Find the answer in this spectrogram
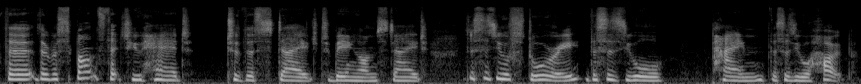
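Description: A woman's voice: mid-range voice, slow pace, hardly any pauses. A woman hosting a radio arts programme, presenting and interviewing. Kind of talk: broadcast arts interview with scripted introduction.

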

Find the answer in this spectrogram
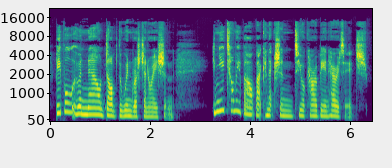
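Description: A woman hosting a news podcast, reading scripted narration and asking guests clear, measured questions. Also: medium pitch, no room sound, studio quality. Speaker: podcast host.

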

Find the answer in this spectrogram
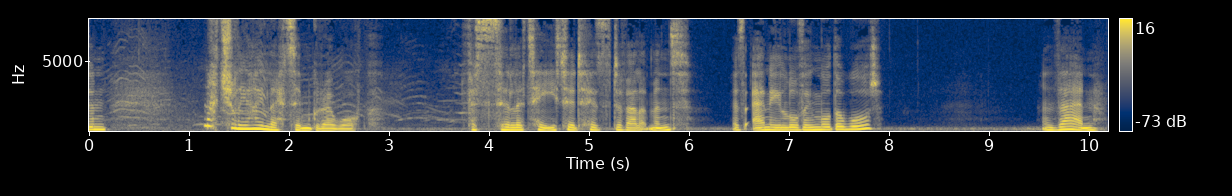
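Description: A middle-aged British mother played by an actress speaks in a fairly low voice, confiding and defensive. She is possessive and self-justifying, with hesitant pauses, as in an audio drama monologue with music underneath. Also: darkish tone, close to an everyday voice. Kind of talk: dramatic monologue, confessional fiction podcast.

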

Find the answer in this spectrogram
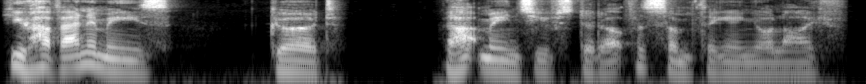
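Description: A man narrating a written article in a measured, articulate way. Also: fairly low pitch, no echo, clean studio sound. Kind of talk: scripted audio article narration.

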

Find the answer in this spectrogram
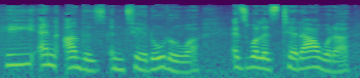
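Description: A woman presenting a radio documentary story, narrating in a measured, clear way and interviewing guests. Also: mid-range voice, slight background noise.

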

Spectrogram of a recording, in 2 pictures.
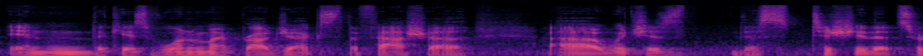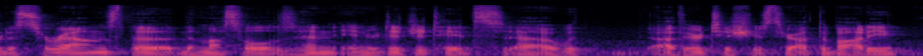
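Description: A man with a New Zealand accent, a research scientist explaining his work in an interview, measured and full of ums and uhs. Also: fairly low pitch, completely flat delivery, vocal fry, fairly bright tone, slight background noise.

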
